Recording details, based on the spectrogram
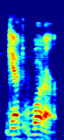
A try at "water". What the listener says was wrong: Give me an R sound at the end instead of water. Water.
